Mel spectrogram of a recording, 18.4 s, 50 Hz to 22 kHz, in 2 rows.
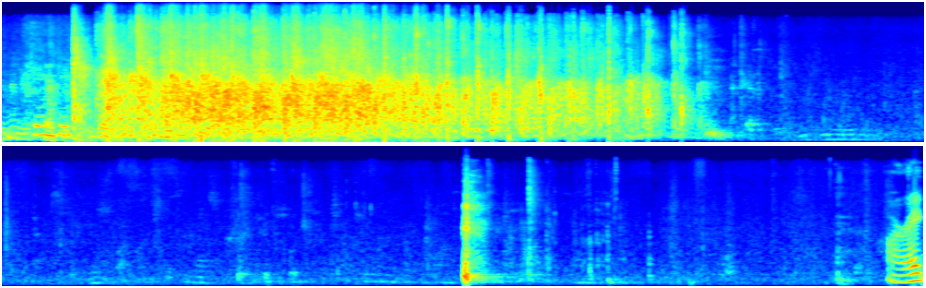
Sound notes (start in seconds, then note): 5.1 applause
